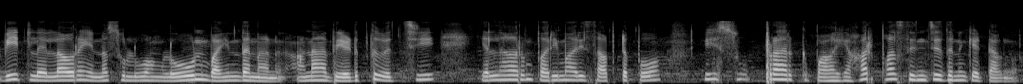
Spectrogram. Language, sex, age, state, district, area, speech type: Tamil, female, 30-45, Tamil Nadu, Tiruvannamalai, urban, spontaneous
